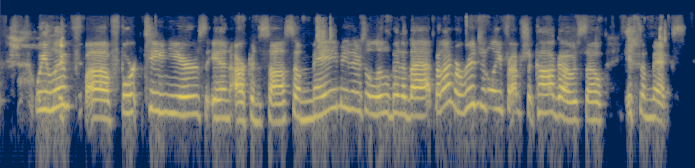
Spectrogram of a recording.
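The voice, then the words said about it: Mild Southern accent. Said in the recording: “I am detecting an accent ... that's a Southern accent ... it's not that thick”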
